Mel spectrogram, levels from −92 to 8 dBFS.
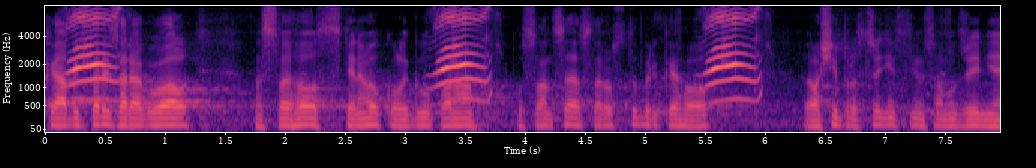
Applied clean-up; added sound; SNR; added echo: none; Meow; -3 dB; none.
